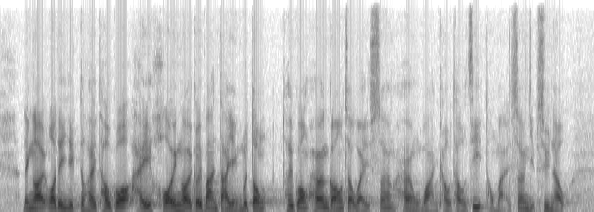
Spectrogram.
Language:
Cantonese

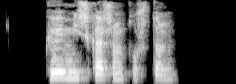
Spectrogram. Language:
Mari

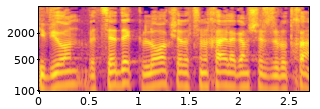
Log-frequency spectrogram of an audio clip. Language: Hebrew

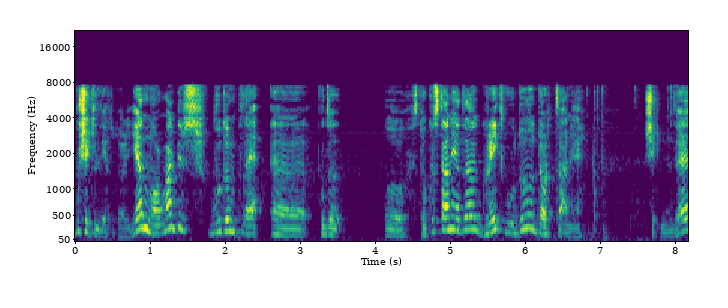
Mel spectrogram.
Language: Turkish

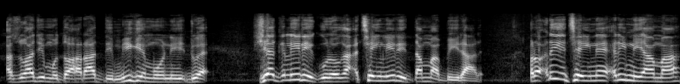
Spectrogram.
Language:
English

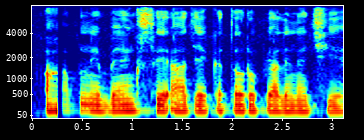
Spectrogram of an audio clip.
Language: Maithili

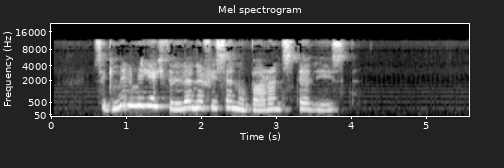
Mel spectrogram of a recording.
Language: Kabyle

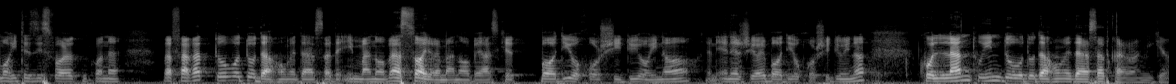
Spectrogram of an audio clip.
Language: Persian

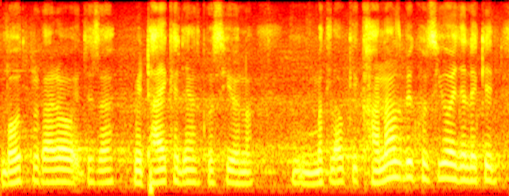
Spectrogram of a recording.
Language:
Maithili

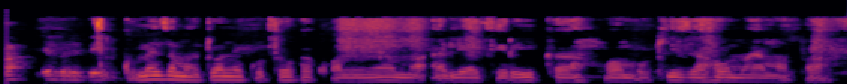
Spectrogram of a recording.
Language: Swahili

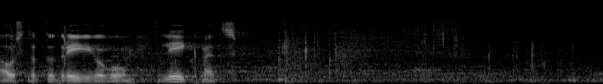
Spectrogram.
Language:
Estonian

